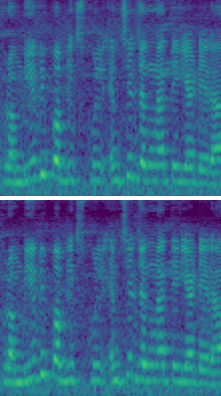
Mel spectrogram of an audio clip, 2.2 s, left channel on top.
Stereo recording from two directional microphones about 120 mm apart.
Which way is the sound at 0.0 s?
30° left (ahead or behind).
